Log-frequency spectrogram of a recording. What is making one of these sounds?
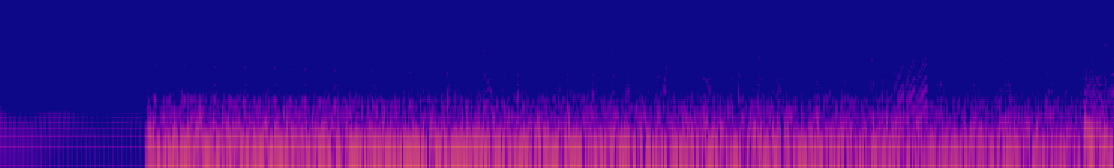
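Video game music plays with a steady, quick beat.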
